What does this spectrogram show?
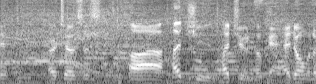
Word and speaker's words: JiTaeHoon: Now, you know, our Terran player, I'm sorry, I feel like I'm going to mispronounce his name. How do I say it? Artosis? HiTaeHoon.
